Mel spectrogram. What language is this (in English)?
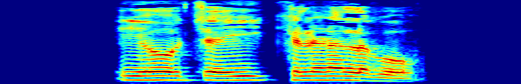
Sindhi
